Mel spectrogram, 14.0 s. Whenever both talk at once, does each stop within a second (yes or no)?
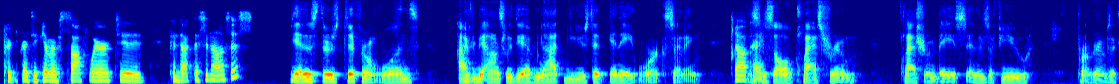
yes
